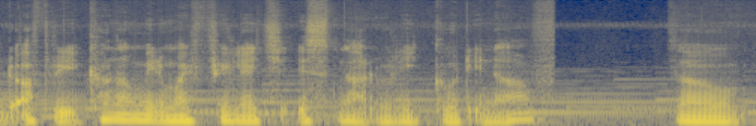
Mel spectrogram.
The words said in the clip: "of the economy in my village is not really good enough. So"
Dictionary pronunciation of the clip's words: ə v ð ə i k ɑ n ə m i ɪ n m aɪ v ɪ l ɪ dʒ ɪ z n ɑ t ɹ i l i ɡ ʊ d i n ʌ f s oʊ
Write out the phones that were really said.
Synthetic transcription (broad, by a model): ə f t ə i k ɑ n ə m i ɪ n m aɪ f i l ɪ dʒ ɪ s n ɑ t ɹ i l i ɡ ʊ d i n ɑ f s oʊ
